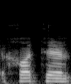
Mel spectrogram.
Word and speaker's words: hotel: ground orange that the hotel left in a basket at the front desk okay very good all right now this word here is pronounced Hotel the stresses at the end hotel hotel okay so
